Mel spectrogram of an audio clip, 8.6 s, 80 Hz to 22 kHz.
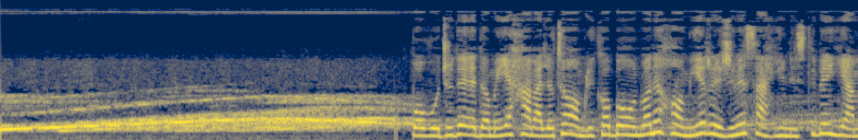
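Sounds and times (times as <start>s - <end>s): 
air raid warning siren wailing: 0.0s - 4.4s
speech: 4.1s - 8.5s.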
